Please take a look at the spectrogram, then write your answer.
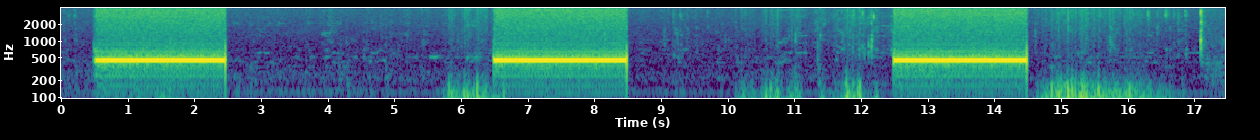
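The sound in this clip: A telephone line tone sounds while a call is transferred to voicemail. Three steady, mid-pitched tones each last about two seconds, separated by gaps holding faint, muffled low rumbling.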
